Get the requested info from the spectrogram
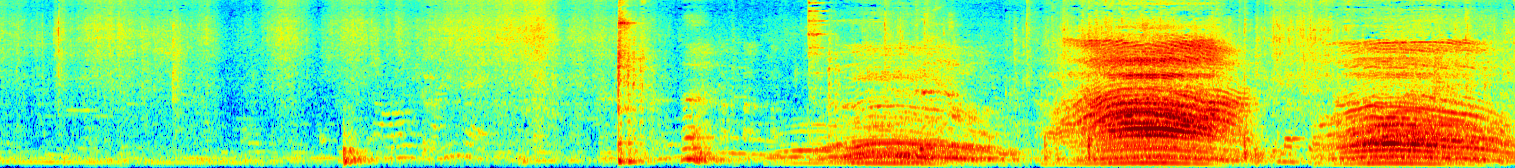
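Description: Long, drawn-out wordless vocal sounds in the second half, like sustained 'ooh' calls whose pitch rises and falls; the loudest comes about two-thirds of the way through, with another near the end. Before that there is only faint room murmur with a couple of small clicks.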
